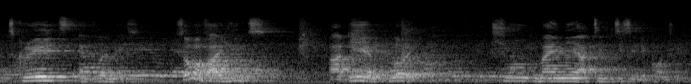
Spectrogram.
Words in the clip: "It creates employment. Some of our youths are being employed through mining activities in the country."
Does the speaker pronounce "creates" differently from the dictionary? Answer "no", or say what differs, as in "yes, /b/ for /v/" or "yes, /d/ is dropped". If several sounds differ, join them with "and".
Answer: yes, /s/ is dropped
